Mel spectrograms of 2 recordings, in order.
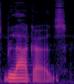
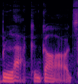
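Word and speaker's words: Blackguard: If you're another one of those blackards, and that's the way to pronounce it, not black guards like that thug insisted it was, then my answer is the same.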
